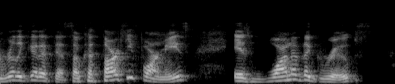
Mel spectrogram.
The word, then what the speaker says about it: Cathartiformes: Okay, so the first word, which is ridiculously long, is Cathartiformes. Yes, that's what I said. Cathartiformes. Okay, so I want you all to pronounce with me. Cathartiformes.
